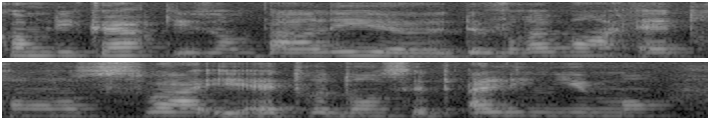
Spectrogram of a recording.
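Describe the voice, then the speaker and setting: The speech moves at a very slow pace, with audible room echo and noticeable background noise. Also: woman. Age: 60s. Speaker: tarot card reader and spiritual coach. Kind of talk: tarot reading guidance. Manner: hesitant with many fillers.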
